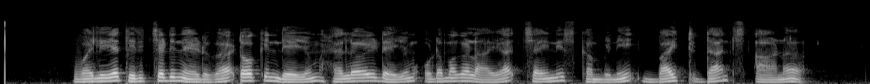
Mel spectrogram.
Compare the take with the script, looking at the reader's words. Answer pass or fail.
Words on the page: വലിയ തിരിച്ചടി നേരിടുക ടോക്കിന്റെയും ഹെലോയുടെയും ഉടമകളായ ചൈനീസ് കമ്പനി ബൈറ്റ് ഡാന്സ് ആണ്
pass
